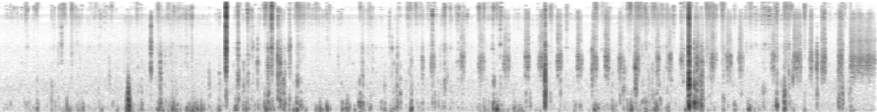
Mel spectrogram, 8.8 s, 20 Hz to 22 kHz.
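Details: Land Rover Defender 90/110 (Puma or TD5): repeated quacking squeaks as the clutch pedal is pressed, from a dry clutch linkage box in the engine bay needing grease, not the pedal or its spring.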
